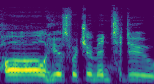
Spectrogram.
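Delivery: grand, big booming pronouncement. Describing how guidance does not arrive, in a big booming voice. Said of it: "it doesn't come in this big booming voice".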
